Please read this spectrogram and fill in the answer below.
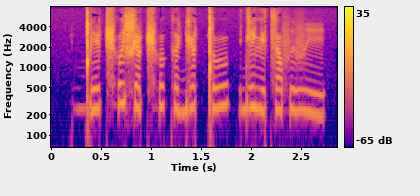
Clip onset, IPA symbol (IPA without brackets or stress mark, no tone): ɡ͡ǃ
